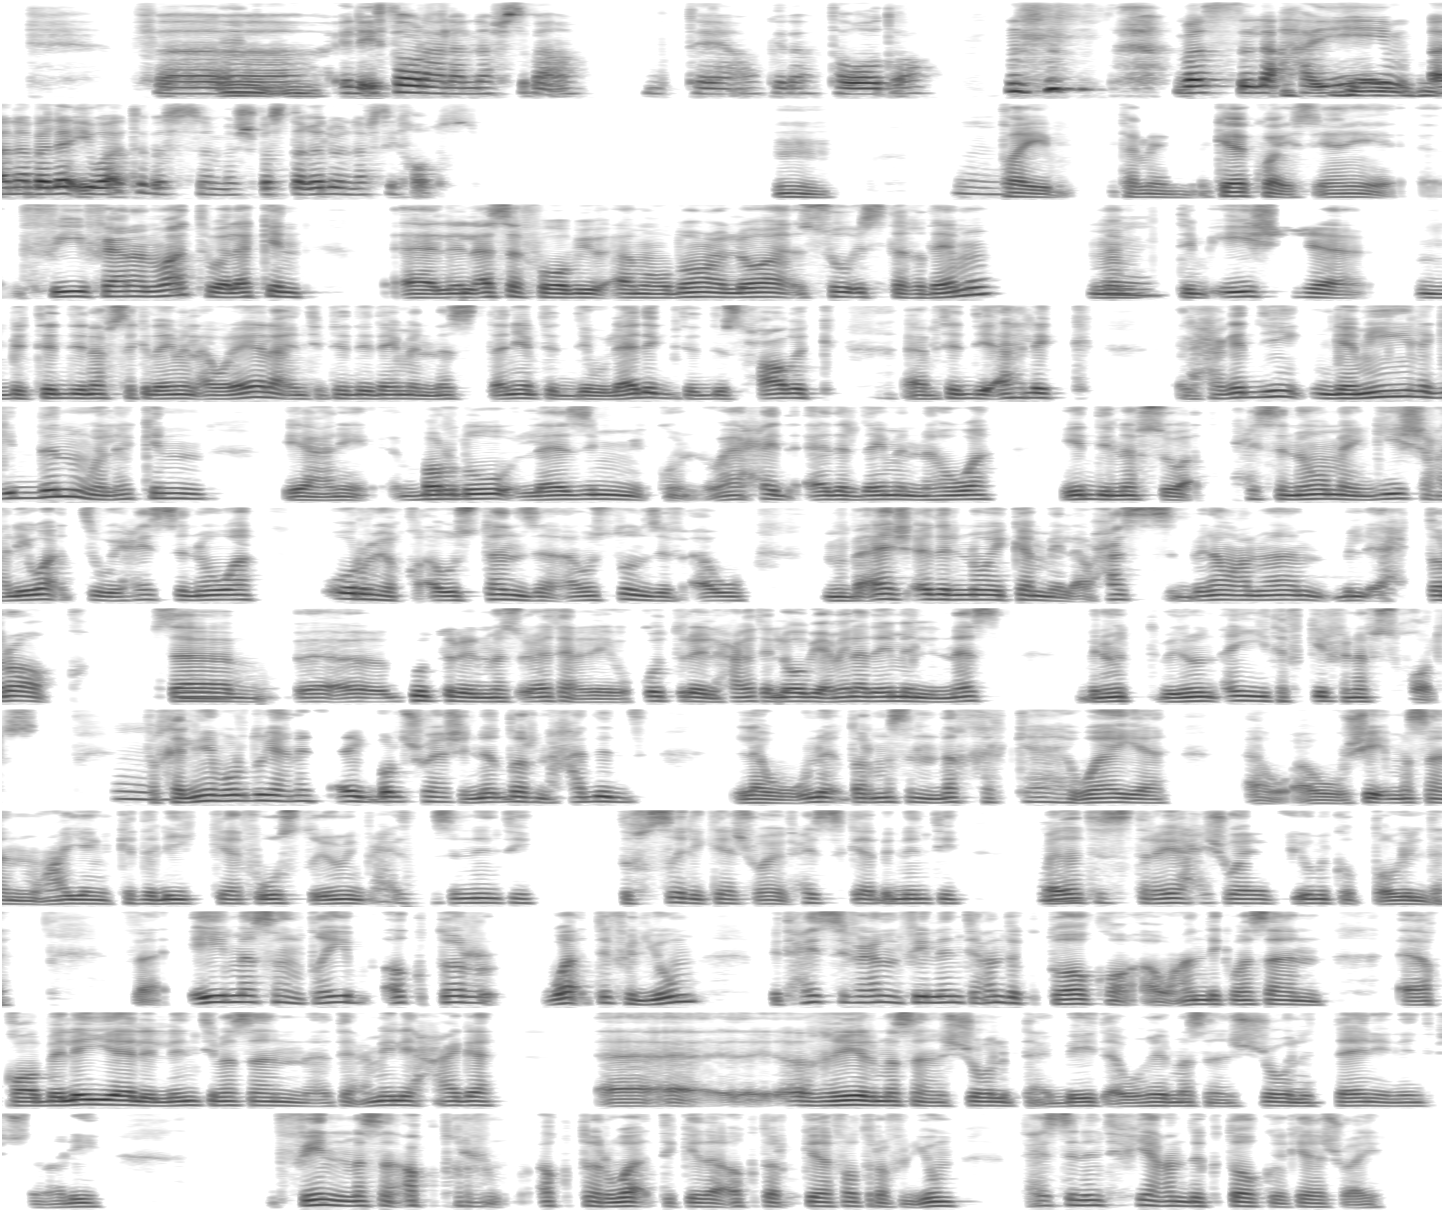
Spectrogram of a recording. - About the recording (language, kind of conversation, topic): Arabic, advice, إزاي أقدر ألاقي وقت للراحة والهوايات؟
- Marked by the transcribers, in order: laugh; unintelligible speech; alarm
